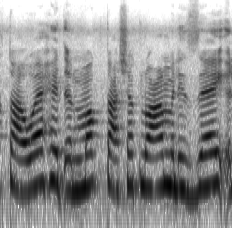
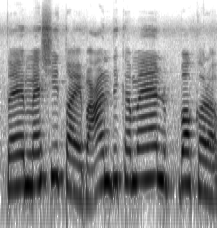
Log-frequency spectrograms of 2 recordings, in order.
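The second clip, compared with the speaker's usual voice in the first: usual speaking voice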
